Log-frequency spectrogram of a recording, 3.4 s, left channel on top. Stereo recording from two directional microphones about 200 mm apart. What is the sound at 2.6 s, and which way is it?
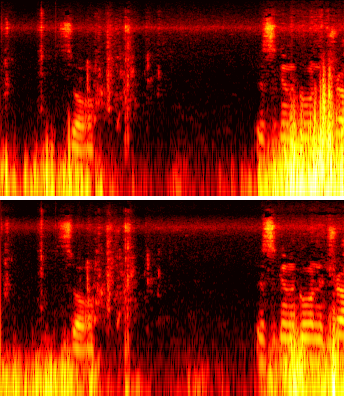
Speech, 10° right (ahead or behind).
